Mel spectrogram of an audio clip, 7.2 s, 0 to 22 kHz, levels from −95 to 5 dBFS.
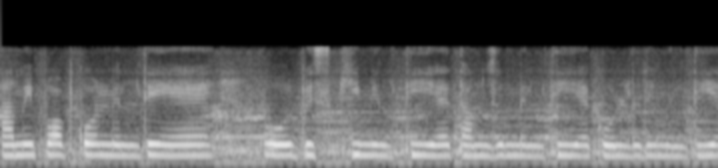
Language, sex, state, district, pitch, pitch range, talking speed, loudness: Hindi, female, Uttar Pradesh, Gorakhpur, 225 Hz, 220-230 Hz, 125 wpm, -16 LUFS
